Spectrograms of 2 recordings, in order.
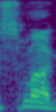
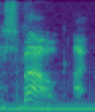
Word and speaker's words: Smaug: I'm saying Smaug. I couldn't be any clearer. Like the word? Like a smug look? Smaug. S-M-A. That's not important. Smug is spelled with a U, by the way.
